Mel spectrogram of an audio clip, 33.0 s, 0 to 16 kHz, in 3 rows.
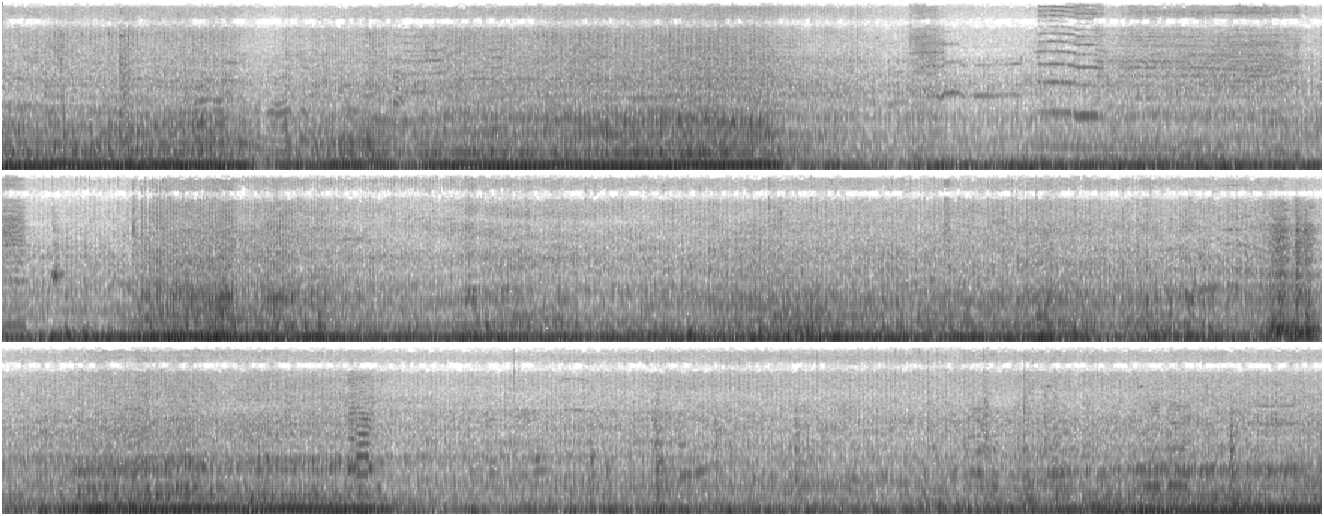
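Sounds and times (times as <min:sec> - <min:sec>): diesel engine revving: 0:00.0 - 0:33.0.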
